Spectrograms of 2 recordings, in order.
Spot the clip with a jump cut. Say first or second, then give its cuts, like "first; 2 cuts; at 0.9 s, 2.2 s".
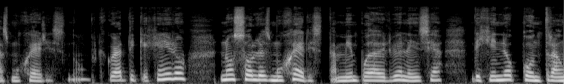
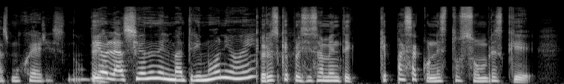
second; 2 cuts; at 0.9 s, 2.5 s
